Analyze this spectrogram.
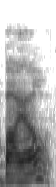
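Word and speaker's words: Baille: Cyril Bayl. It's like Braille, but without the R.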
